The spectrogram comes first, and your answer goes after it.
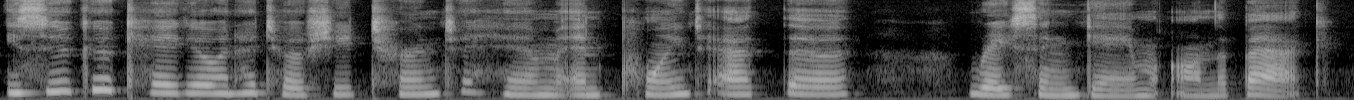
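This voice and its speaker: A woman reading fan fiction aloud as story narration, sometimes halting over her words. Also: fairly high pitch, warm tone. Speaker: fan fiction podfic reader.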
